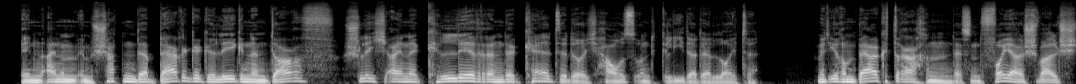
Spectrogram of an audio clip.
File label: german narration; actor de doblaje profesional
